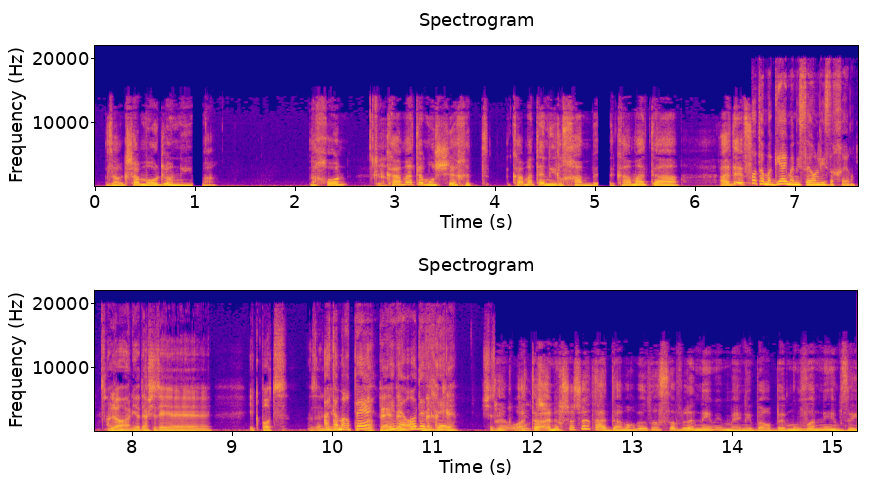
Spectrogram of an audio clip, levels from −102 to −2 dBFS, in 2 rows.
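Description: Bluetooth dropouts at 0.98–1.10 s and 5.03–5.18 s cut this speech recording to sudden silence for 107 ms and 128 ms, likely from late packets dropped on the wireless link before the speech resumes further on. A section at the wrong speed runs from 6.58 to 11.63 s, playing 1.62 times too fast, so the speech sounds hurried and about seven semitones higher, likely from being played against the wrong clock.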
